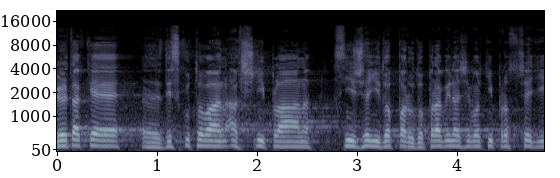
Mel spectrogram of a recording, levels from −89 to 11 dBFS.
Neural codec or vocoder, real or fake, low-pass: none; real; 14.4 kHz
